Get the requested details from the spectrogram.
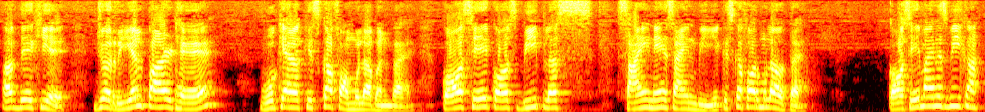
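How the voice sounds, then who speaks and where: Slow-talking high-voiced male math teacher. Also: lively intonation, darkish tone. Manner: explains step by step, asks and answers his own questions. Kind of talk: classroom lecture.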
